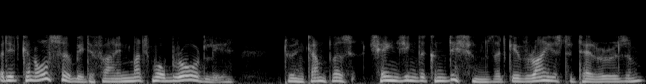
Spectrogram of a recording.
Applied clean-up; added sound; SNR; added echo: none; none; none; none.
